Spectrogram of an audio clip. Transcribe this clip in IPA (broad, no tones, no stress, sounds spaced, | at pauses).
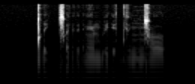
ǃ i ǀ ɘ r ẽ b e ɾʲ ɘ d ɨ ŋ͡ǀ o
